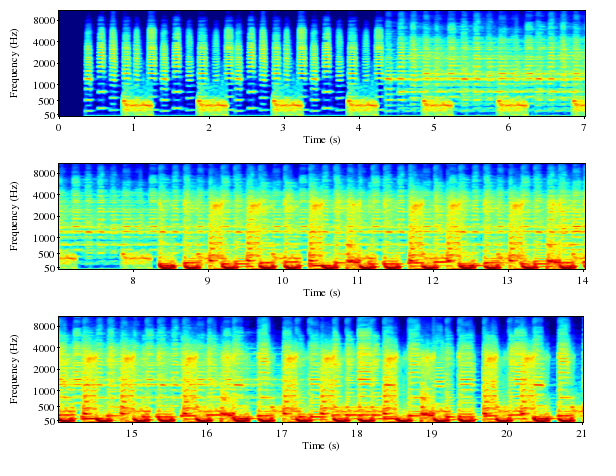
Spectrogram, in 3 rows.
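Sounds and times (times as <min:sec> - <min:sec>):
clarinet: 0:00.4 - 0:20.9.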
